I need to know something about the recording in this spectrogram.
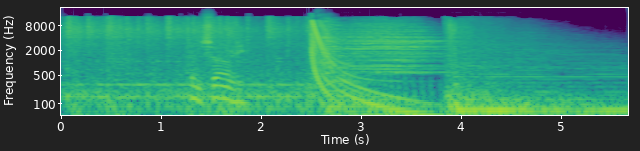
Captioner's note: laser blast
